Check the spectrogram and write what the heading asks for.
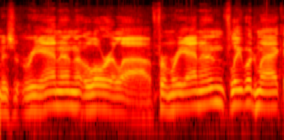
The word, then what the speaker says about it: Rhiannon: all Rihanna from Fleetwood Mac. I like Rhiannon. Rhiannon, I should have said it right.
